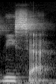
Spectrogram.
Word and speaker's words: WSET: disclaimer out there that W is pronounced as vet by a couple of people so if that's what you have heard before that is correct so is wct I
